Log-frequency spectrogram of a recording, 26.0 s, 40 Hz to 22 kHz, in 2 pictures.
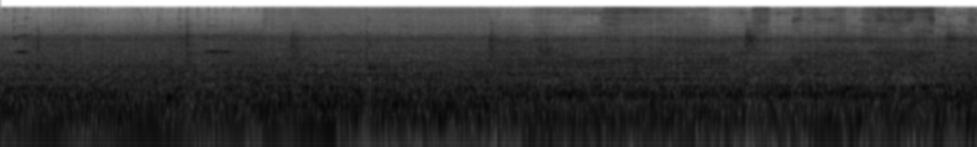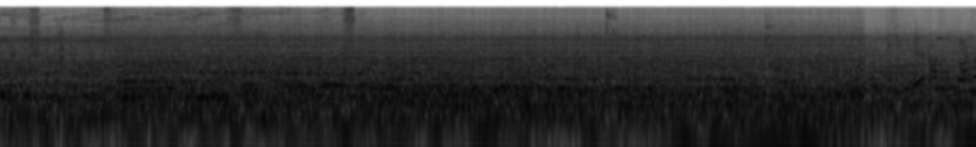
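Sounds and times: factory machinery noise: 0.0s - 26.0s.

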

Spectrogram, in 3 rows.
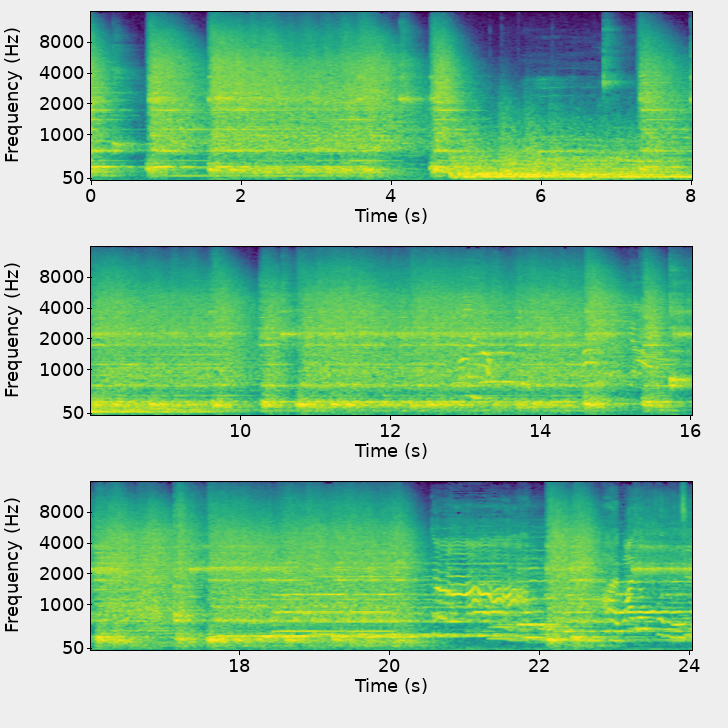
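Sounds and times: opera ensemble accompaniment: 0.0s - 24.0s
percussion strikes: 0.0s - 24.0s
indistinct voices: 12.8s - 24.0s.

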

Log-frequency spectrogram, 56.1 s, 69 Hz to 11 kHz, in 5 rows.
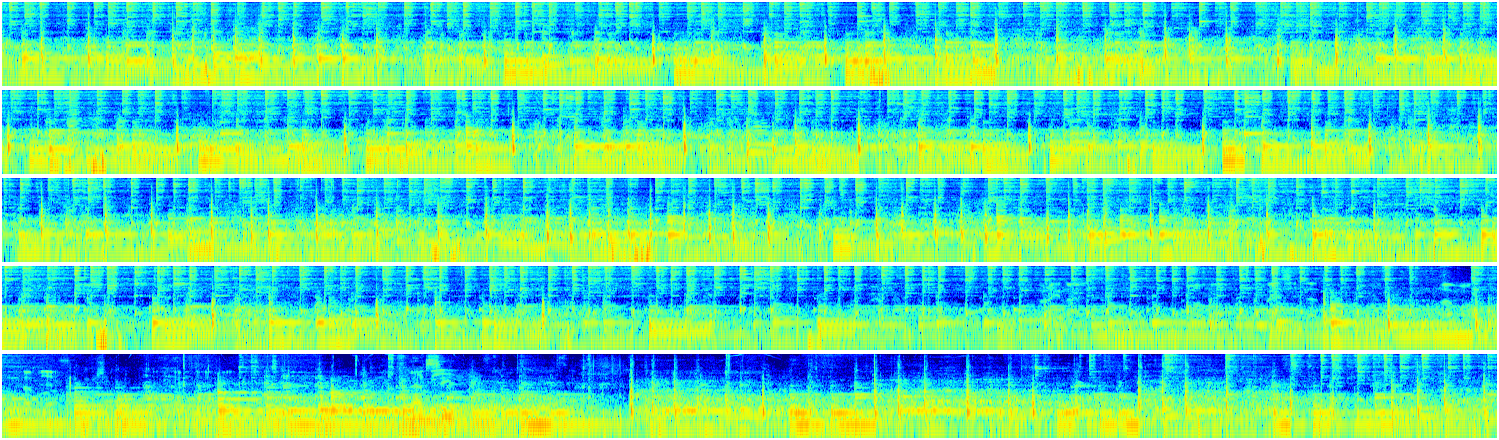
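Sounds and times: iron castanets clattering: 0.0s - 44.7s, 53.0s - 56.0s
plucked bass lute: 0.0s - 56.0s.

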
